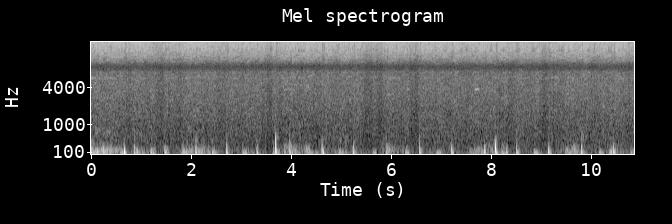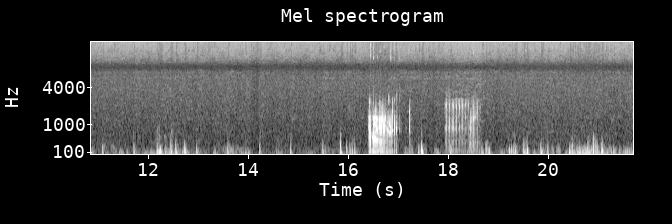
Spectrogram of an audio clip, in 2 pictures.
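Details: Own fast heartbeat recorded together with loud stomach growls: quick, regular, low thumping, interrupted near the end by two loud gurgling bowel sounds.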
